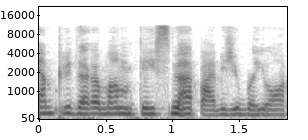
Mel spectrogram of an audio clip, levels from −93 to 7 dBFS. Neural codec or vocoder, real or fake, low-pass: codec, 24 kHz, 1.5 kbps, HILCodec; fake; 10.8 kHz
